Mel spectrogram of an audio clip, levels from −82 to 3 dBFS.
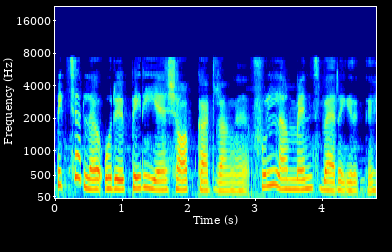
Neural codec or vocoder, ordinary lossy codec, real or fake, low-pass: none; AAC, 32 kbps; real; 7.2 kHz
